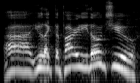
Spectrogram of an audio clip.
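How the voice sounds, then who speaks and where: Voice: mid-range voice, a little slow, vocal fry, voice pushed up. A game master voicing a shady, eager human drug dealer who hangs out in a club, talking in a pushy, wheedling way.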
